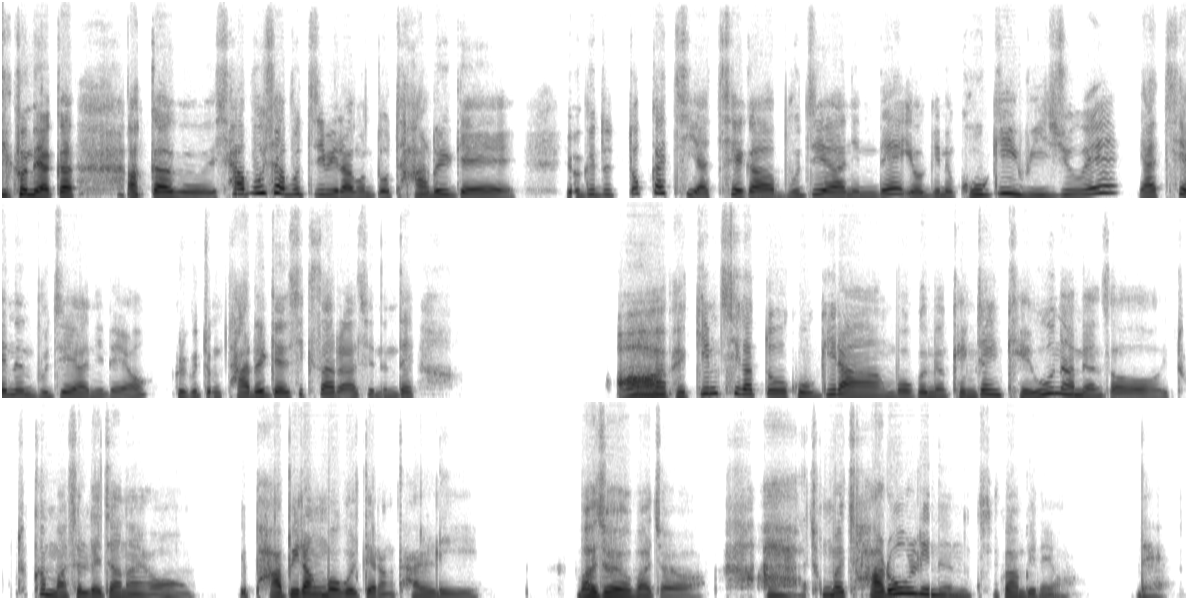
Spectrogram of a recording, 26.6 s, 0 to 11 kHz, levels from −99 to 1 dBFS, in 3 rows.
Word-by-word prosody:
이 - - +2
근데 255 -6 +7
약간 205 +3 +7 0.4
아까 220 +1 +5
그 185 -2 -4
샤부샤부 295 - +1
집이랑은 215 -6 -2
또 215 0 -1
다르게 190 -6 -1 0.5
여기도 245 +2 -7
똑같이 305 - -5
야채가 215 +3 0
무제한인데 215 - -2
여기는 200 +3 -5
고기 250 +7 0
위주의 235 - -4 0.2
야채는 225 +3 -1
무제한이네요. 170 0 -5 0.2
그리고 205 0 -5
좀 195 -1 -8
다르게 190 +2 +1
식사를 220 +2 -3
하시는데 200 +1 -7 1.5
아 225 +1 +5
백김치가 280 - -2
또 240 -1 0
고기랑 185 -3 -1
먹으면 180 +3 -3
굉장히 190 +8 -1
개운하면서 190 - -2
독특한 270 -4 -4
맛을 175 -1 0
내잖아요. 155 -1 -2 0.4
이 - - -3
밥이랑 220 +6 +4
먹을 175 -3 +5
때랑 155 -3 -2
달리. 145 -3 -5 0.7
맞아요 185 -1 +7
맞아요. 150 -1 -4 0.5
아 195 -1 -3
정말 215 0 +2
잘 195 +3 +5
어울리는 260 - +4 0.2
궁합이네요. 160 -5 -3 0.5
네. 140 -6 -13
195 Hz, 280 characters per minute, -25 LUFS, 175-230 Hz, 1.5 s, 근데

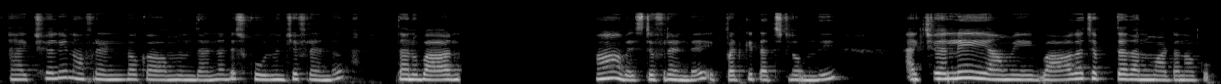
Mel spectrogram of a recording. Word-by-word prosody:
Actually 270 +6 -3
నా 260 - 0
friend 220 -2 -1
ఒకామె 215 -1 -2
ఉందండి. 205 +1 0
అంటే 255 +3 -1
స్కూలు 235 -4 -1
నుంచి 220 +3 +1
ఫ్రెండ్. 210 -2 0 0.6
తను 230 -1 +4
బాన్ 220 +1 +1 1.5
ఆ! - - +5 0.2
బెస్ట్ 200 +2 +2
ఫ్రెండే. 210 -2 +1 0.2
ఇప్పటికీ 210 +2 -5
టచ్‌లో 210 +1 0
ఉంది. 205 +5 +1 0.8
యాక్చువల్లి 265 +5 +4 0.3
ఆమె 220 0 +3 0.3
బాగా 225 +5 -1
చెప్తదనమాట 230 -6 0 0.2
నాకు. 200 - -7
220 Hz, 110 wpm, -23 LUFS, 210-235 Hz, 1.5 s, ఆ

